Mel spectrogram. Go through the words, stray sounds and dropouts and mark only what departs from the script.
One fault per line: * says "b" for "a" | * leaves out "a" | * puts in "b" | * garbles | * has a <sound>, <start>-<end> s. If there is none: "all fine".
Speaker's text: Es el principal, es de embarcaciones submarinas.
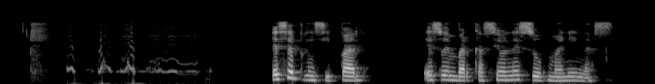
* has a bark, 0.7-2.2 s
